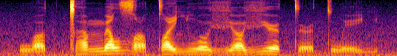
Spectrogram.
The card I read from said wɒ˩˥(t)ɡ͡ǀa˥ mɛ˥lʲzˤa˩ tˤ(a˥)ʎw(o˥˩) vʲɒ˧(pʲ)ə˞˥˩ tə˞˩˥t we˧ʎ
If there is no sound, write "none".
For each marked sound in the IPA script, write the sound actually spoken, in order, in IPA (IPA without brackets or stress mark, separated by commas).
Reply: t, a˥, o˥˩, vʲ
